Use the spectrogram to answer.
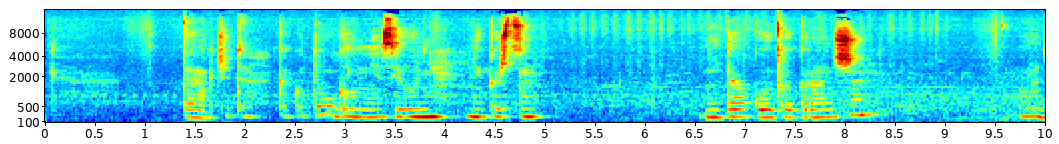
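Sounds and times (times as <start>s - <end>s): woman speaking softly: 1.4s - 5.1s, 6.6s - 8.5s, 9.7s - 10.0s
pencil scratching on paper: 5.1s - 9.2s.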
